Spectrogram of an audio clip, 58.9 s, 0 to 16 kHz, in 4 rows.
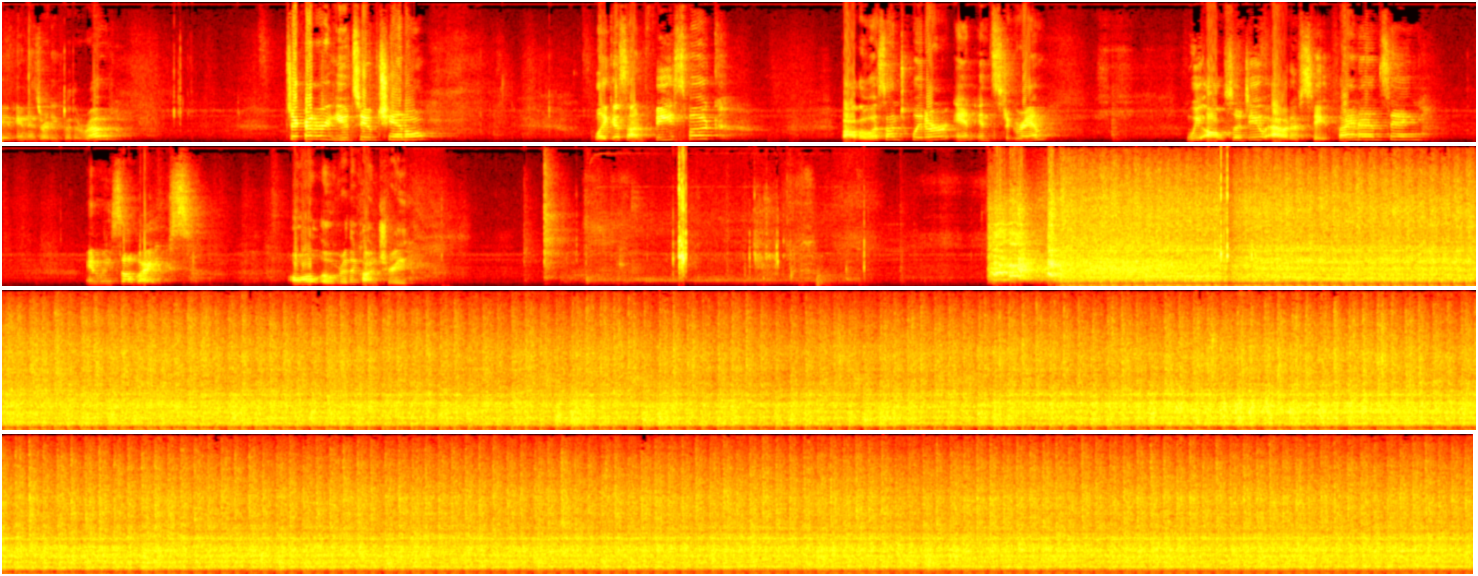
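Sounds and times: motorcycle engine idling: 21.0s - 23.4s, 24.6s - 58.9s.

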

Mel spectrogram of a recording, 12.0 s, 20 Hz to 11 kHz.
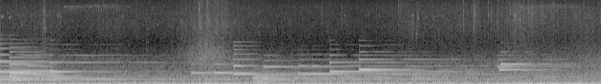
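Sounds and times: gentle piano playing: 0.0s - 12.0s
steady hiss: 0.0s - 12.0s.

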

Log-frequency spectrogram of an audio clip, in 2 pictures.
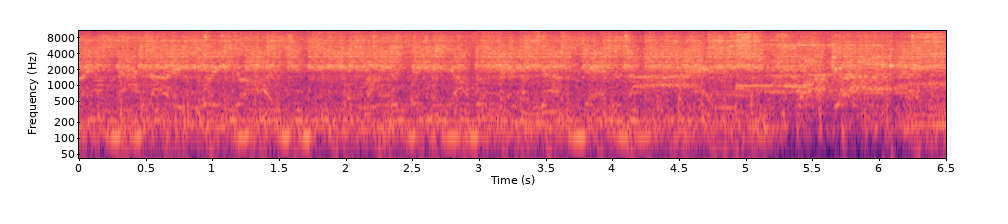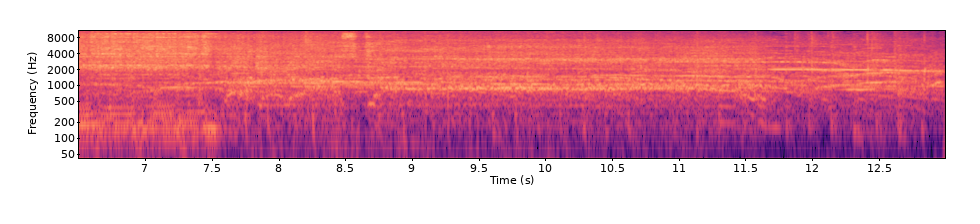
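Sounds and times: live rock music with guitar: 0.0s - 7.7s
voices yelling and whooping: 4.9s - 13.0s.

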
